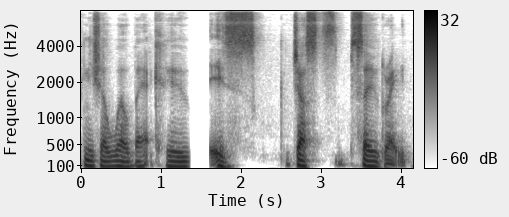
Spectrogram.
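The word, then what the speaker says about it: Houellebecq: a French he's a French writer it's it's pronounced helc helc he's a genius very controversial and uh quite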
